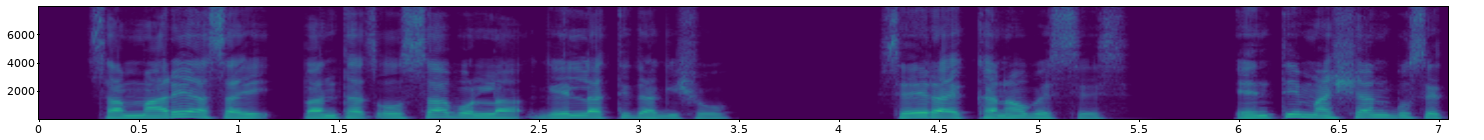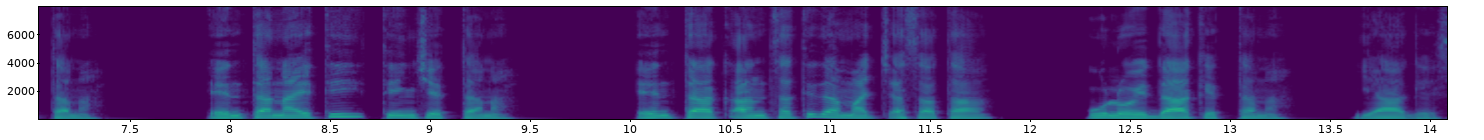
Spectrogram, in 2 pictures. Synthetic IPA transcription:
sɐmːaːɾɛɐsɐjb̥ɐnt̪ːɐt͡sʼo̞ːsːaːbɔlːɐɡeːlːɐt̪ːɪd̪ɐɡɪʃɔ | se̞ːɾɐɛkːɐnɐwbɛsːe̞̰ːs | ʔɛnt̪ːɪmɐʃːɐnbʊsɛt̪ːɐnɐ̰ | ʔɛnt̪ːɐnɐjt̪ɪt̪ɪnt͡ʃɛt̪ːɐnɐ̰ | ʔɛnt̪ːakʼɐnt͡sːɐt̪ɪd̪ɐmɐt͡ʃʼːɐsɐt̪ɐ | ʔʊlɔjd̪aːkɛt̪ːɐnɐ̰ | jaːɡe̞̰ːs

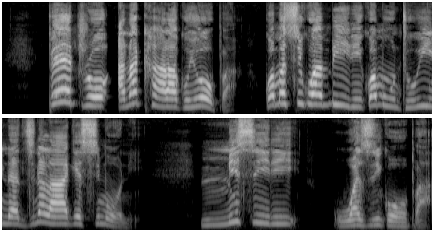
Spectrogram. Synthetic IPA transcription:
pɛtɾɔanakʰalakujɔpa̰ | kwamasikɔambiɾikwamuntʰuwinad͡zinalak̬ɛsimɔ̰ːnḭ | m̩misiɾi | wazikɔːpa̰

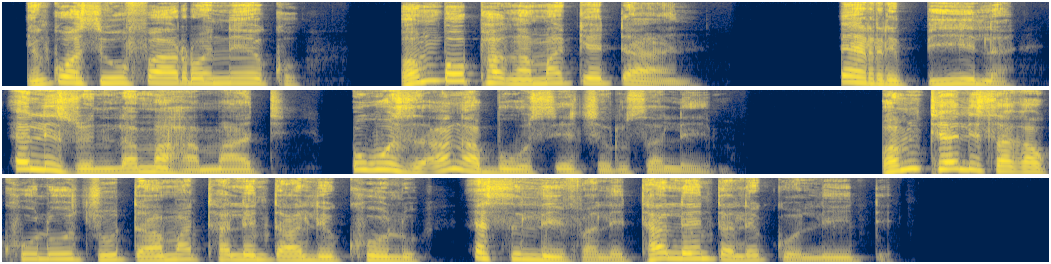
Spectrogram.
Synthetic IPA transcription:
jiŋkʼosiwufarɔnɛkʰɔ | wom̩βɔpʰaŋamakʼɛtʼani | erib̥ʱila | elizwenilamaɦamatʰi̥ | uɣuzɛaŋaβusiɛd̥ʒ̥ʱeɾusalɛ̰ːma | wam̩tʰelisaɣakʰuluːd̥ʒ̥ʱud̥ʱaːmatʰalɛntʼaːlikʰulu | esilivalɛtʰalɛntʼalɛɡ̥ʱoliːd̥ʱɛ

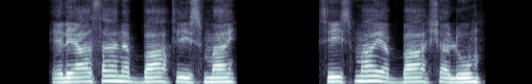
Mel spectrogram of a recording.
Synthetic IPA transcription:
ʔɛlɪjaːsaːnɐbːaːsiːsmaːj | siːsmaːjɐbːaːʃɐluːm

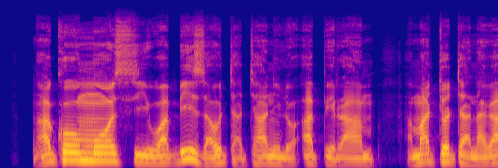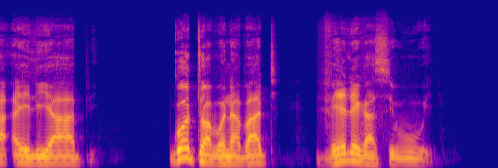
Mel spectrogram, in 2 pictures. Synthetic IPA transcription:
ŋakʰɔumosiwaβizaud̥ʱatʰanilɔʔab̥ʱiɾamu | amad̥ʱɔd̥ʱanaɣaʔelijaːb̥ʱʼi̥ | ɣɔd̥ʱwaβɔnaβatʰi̥ | vɛlɛɣasiβuːjɛ

